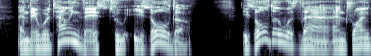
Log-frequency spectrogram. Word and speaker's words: Isolde: Although in ZZZ, I think it's supposed to be pronounced Isolde. Like there is a bit of an emphasis on the E at the end of her name.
